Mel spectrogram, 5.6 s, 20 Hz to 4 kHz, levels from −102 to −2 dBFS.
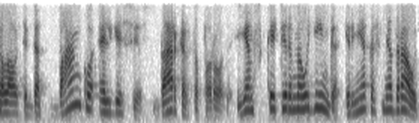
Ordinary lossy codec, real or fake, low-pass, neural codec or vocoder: AAC, 32 kbps; real; 3.6 kHz; none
